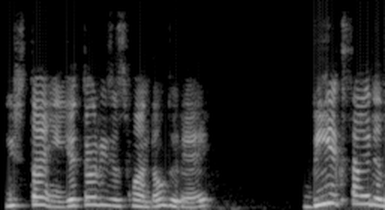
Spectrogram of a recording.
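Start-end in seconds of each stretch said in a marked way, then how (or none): 2.6-3.2 cheering. Real, not acted. Cheering on a viewer.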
